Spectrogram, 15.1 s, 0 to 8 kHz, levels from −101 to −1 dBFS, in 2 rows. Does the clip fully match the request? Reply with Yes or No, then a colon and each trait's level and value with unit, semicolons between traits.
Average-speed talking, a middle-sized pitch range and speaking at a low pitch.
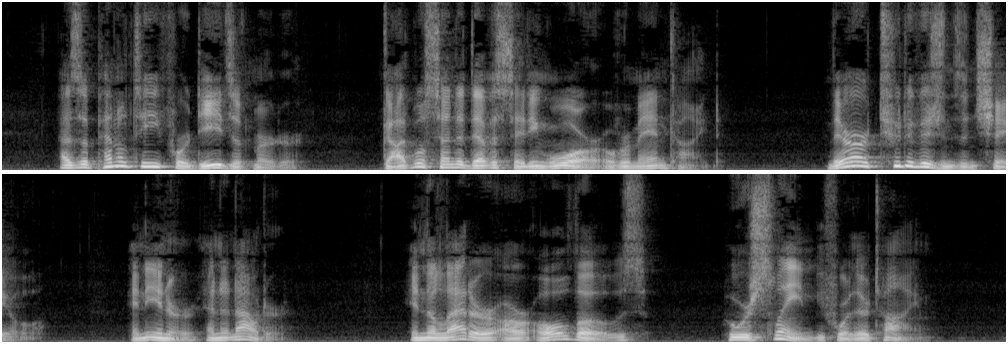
No: average, 150 wpm; wide, 7.9 semitones; low, 110 Hz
